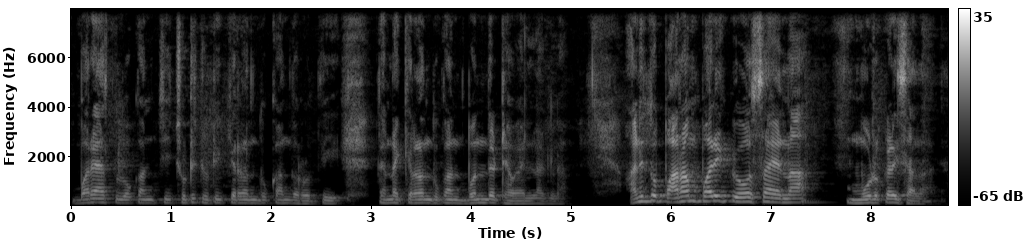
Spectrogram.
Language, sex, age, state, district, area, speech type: Marathi, male, 60+, Maharashtra, Ahmednagar, urban, spontaneous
